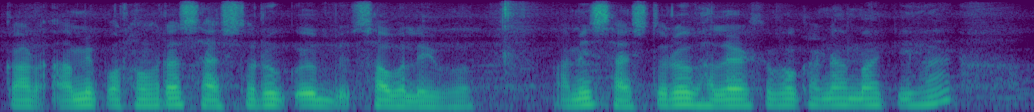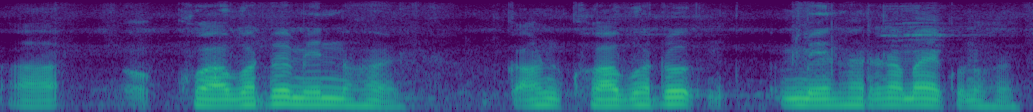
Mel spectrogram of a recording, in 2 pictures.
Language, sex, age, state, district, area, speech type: Assamese, male, 18-30, Assam, Lakhimpur, urban, spontaneous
